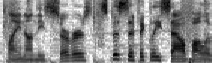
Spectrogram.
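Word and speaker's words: São Paulo: the most easiest server on this list is Sao Paulo. And yes, for anyone wondering, I am pronouncing that right.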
